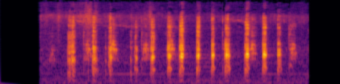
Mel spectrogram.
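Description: A duck gives a fast run of about a dozen harsh, nasal quacks, roughly five a second, growing slightly louder midway. No other sounds are heard.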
